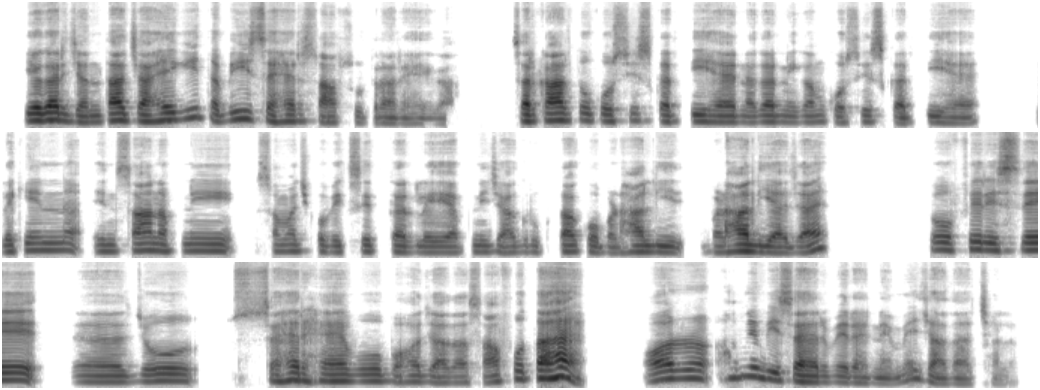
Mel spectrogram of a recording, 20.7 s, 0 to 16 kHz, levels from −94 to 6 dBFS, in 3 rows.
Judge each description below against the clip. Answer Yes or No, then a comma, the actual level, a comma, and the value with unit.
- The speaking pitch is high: No, medium, 140 Hz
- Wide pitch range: No, average, 3.8 semitones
